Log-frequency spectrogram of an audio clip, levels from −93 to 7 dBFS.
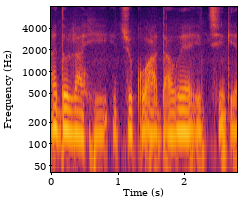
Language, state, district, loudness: Idu Mishmi, Arunachal Pradesh, Lower Dibang Valley, -17 LUFS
